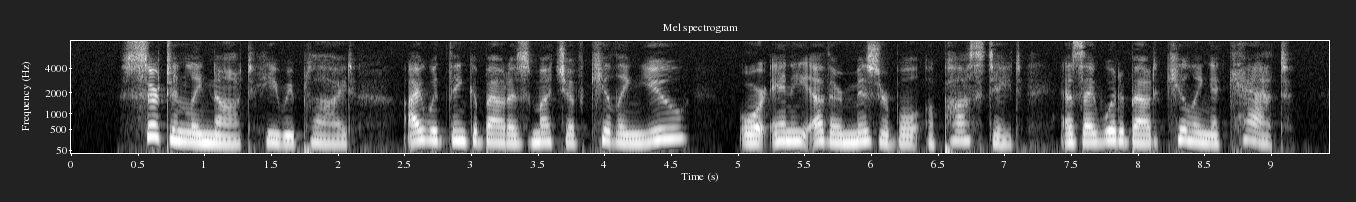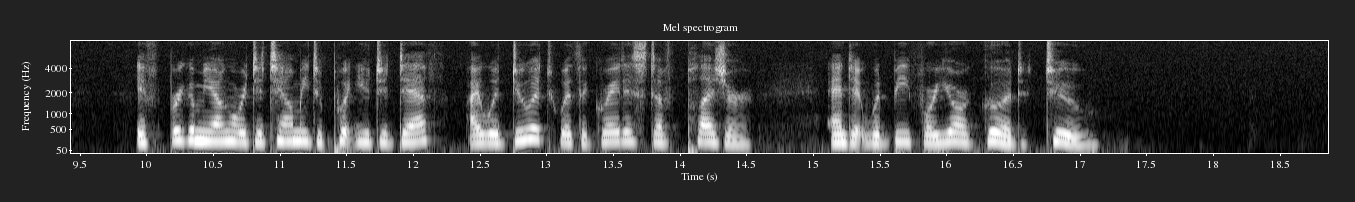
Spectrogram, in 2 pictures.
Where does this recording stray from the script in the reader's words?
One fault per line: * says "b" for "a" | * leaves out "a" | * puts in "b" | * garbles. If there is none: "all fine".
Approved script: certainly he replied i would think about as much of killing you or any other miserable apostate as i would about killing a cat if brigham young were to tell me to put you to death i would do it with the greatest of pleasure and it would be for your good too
* puts in "not"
